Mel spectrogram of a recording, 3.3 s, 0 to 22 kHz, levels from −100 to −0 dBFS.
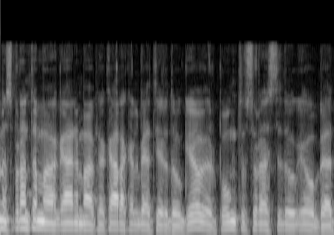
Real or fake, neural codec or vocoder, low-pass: fake; vocoder, 22.05 kHz, 80 mel bands, Vocos; 9.9 kHz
